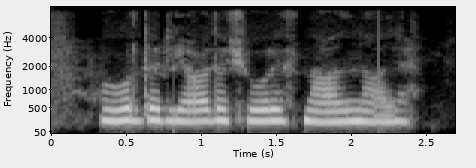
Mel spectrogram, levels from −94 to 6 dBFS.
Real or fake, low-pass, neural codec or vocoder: real; 7.2 kHz; none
